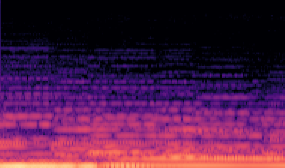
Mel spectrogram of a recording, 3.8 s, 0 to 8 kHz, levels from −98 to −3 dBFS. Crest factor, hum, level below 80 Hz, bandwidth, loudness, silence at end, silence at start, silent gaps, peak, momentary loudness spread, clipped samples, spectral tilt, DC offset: 12 dB; none; -20 dBFS; 1.4 kHz; -25 LUFS; 0 s; 0 s; none; -8 dBFS; 10 LU; under 0.1%; -14 dB/octave; under 0.1%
